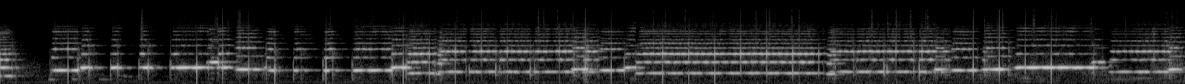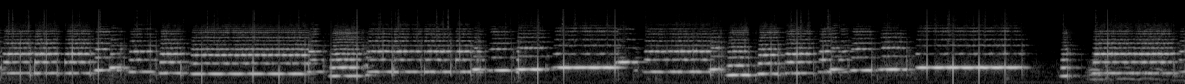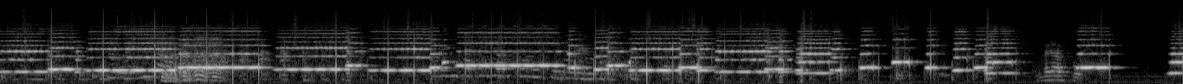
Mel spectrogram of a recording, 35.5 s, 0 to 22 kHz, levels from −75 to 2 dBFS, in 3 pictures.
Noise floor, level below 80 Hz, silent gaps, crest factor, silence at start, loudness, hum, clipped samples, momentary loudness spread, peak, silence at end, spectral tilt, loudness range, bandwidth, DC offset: -54 dBFS; -64 dBFS; none; 10 dB; 0 s; -23 LUFS; none; under 0.1%; 6 LU; -12 dBFS; 0 s; -2.5 dB/octave; 2 LU; 14 kHz; under 0.1%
